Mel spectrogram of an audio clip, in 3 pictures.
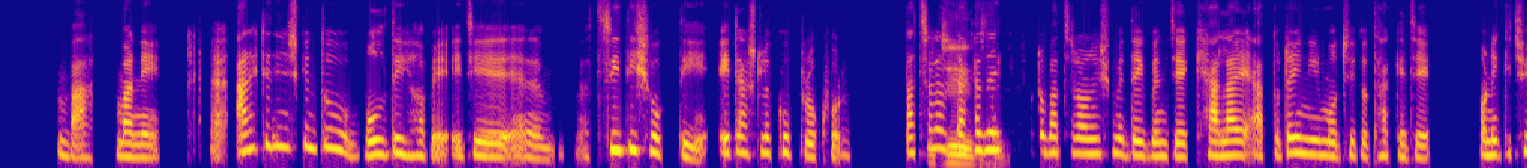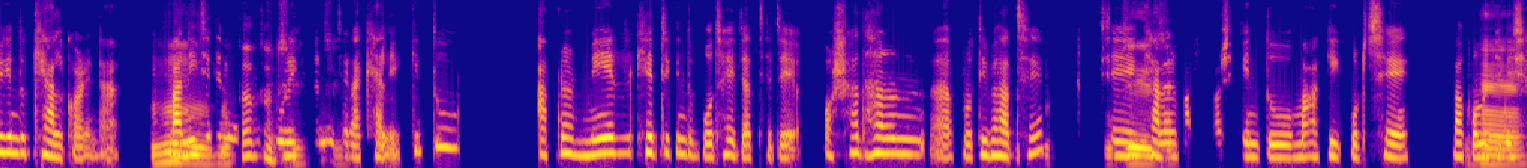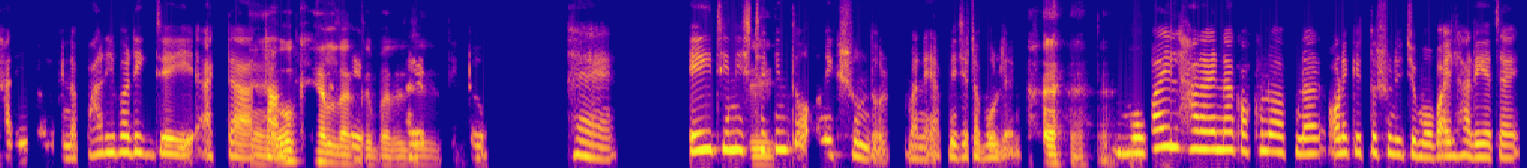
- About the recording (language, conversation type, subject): Bengali, podcast, রিমোট, চাবি আর ফোন বারবার হারানো বন্ধ করতে কী কী কার্যকর কৌশল মেনে চলা উচিত?
- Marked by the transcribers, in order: unintelligible speech; tapping; unintelligible speech; other background noise; chuckle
